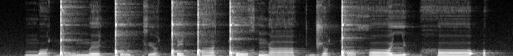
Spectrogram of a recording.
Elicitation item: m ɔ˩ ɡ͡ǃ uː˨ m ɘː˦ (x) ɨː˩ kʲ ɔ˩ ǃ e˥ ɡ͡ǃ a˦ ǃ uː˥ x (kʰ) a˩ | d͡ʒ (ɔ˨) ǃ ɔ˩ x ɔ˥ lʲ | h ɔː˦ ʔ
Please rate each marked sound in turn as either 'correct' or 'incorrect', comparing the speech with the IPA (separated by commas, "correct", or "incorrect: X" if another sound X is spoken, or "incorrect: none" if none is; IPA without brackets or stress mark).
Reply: incorrect: ǃ, incorrect: ŋ, correct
